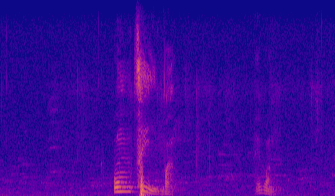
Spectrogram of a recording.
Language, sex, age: Swati, male, 23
